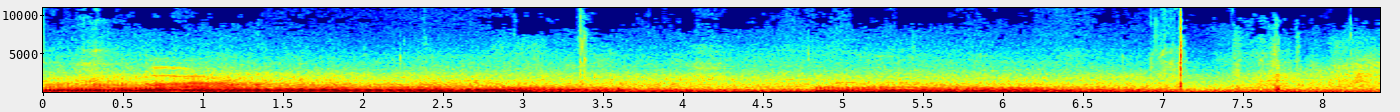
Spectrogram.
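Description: A motor vehicle engine rising and then falling in pitch, once for about three seconds and again more briefly around five seconds in, over a steady low rumble. A few sharp clicks come near the end.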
